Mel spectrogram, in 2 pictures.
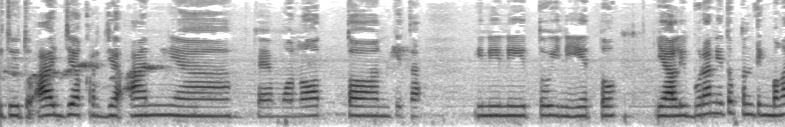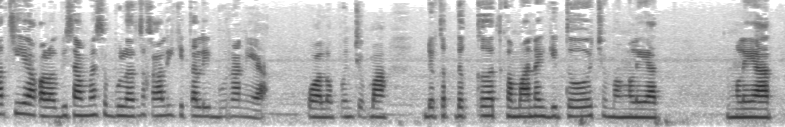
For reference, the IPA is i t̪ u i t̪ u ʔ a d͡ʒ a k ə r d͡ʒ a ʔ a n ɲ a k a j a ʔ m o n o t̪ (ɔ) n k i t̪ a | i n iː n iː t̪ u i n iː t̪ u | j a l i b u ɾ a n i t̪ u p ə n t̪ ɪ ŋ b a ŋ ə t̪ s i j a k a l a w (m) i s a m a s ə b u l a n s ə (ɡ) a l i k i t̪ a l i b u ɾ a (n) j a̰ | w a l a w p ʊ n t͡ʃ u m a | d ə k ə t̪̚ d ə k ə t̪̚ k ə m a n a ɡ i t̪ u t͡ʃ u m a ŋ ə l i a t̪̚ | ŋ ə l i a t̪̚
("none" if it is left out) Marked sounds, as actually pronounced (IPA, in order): ɔ, b, k, n

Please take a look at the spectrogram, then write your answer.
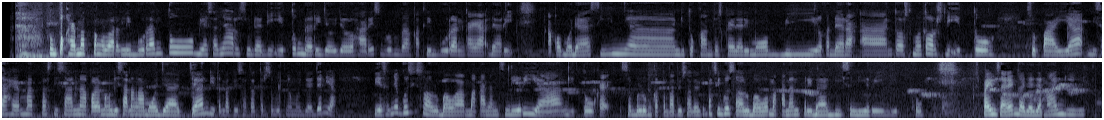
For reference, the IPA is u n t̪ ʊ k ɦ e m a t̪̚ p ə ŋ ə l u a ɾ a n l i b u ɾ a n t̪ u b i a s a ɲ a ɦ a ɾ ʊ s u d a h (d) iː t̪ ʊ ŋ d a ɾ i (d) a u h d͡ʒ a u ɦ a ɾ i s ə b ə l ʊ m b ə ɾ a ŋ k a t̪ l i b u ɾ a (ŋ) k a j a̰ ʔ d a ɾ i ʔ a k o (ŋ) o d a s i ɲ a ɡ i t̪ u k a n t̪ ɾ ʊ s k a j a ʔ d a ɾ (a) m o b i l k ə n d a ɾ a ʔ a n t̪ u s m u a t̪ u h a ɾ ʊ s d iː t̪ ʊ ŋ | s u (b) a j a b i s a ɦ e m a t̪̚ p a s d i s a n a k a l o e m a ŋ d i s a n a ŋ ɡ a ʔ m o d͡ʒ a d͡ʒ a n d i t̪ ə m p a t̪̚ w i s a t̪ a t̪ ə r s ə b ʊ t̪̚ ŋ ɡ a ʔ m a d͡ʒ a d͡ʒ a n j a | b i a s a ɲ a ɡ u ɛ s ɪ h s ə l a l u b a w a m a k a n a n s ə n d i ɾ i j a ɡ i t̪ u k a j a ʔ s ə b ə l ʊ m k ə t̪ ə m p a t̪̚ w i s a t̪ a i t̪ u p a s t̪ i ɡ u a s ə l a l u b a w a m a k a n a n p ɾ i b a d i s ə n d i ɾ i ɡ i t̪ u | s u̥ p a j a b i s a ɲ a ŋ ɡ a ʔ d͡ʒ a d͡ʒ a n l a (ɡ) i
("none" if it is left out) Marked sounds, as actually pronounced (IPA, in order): d, d͡ʒ, n, m, i, p, ɡ

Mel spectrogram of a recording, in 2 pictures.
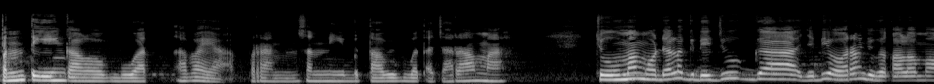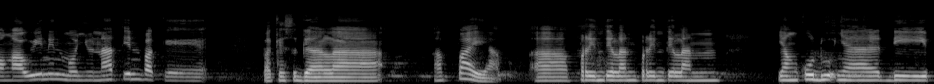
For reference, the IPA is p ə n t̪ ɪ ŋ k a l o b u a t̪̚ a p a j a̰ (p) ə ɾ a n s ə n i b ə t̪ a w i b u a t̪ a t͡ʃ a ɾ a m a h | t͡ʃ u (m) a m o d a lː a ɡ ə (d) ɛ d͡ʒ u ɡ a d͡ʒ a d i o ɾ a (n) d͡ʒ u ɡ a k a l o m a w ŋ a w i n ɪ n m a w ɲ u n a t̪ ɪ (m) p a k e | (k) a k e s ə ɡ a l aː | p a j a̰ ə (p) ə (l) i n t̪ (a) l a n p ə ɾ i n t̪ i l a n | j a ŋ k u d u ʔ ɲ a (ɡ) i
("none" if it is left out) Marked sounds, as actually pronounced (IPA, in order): p, m, d, ŋ, n, p, p, ɾ, i, d

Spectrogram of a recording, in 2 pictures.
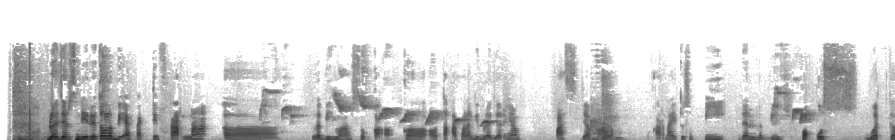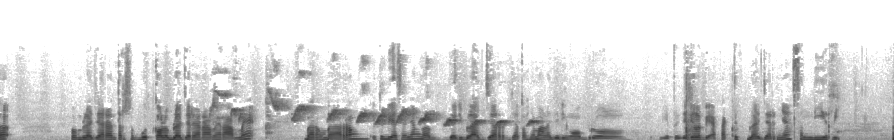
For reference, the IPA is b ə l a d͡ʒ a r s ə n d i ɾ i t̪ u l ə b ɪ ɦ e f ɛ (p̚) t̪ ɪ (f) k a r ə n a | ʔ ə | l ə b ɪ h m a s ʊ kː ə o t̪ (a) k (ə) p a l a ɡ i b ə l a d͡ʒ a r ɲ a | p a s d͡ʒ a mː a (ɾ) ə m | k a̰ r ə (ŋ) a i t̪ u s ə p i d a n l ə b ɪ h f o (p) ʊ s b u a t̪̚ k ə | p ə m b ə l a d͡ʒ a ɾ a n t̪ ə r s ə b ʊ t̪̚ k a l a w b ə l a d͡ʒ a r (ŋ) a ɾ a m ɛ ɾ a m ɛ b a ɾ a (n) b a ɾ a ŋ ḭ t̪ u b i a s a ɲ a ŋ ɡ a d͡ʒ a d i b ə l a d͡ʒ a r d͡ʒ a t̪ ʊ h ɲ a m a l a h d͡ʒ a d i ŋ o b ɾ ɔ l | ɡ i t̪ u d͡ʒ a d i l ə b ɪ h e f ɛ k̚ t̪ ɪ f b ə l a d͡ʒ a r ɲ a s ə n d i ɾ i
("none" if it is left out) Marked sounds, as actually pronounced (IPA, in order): k̚, f, a, a, l, n, k, ɲ, ŋ

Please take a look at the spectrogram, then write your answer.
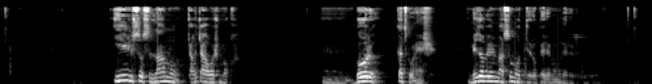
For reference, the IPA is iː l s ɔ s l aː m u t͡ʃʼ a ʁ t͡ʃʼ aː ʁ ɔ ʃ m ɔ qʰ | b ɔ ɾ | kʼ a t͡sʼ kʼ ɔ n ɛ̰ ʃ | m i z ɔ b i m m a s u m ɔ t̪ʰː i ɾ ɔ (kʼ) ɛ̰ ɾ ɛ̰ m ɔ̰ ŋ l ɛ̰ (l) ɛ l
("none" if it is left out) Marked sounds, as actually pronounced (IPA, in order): pʼ, ɾ

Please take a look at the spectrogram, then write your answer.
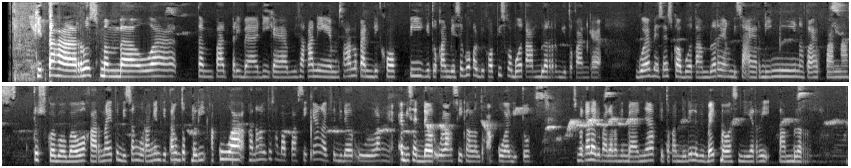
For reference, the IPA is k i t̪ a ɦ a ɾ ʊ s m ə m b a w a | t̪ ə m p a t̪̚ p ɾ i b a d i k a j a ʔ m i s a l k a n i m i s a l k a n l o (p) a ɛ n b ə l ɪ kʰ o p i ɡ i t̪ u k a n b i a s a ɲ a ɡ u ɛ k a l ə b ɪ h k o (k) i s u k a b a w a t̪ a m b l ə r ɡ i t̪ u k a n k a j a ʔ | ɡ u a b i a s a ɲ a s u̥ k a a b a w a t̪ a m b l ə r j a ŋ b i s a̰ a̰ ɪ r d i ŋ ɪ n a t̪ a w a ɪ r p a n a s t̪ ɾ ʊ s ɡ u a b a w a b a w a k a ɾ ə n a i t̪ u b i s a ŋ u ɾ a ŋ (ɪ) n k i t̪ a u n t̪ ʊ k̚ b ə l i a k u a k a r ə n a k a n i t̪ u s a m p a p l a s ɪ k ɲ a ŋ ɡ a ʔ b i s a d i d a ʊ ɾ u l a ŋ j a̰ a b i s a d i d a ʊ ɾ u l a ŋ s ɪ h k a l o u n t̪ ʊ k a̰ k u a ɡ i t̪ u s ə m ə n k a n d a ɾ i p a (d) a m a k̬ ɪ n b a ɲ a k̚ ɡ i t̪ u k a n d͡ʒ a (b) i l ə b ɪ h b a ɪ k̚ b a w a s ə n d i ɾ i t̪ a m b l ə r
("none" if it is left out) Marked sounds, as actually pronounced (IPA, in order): p, p, ɪ, d, d

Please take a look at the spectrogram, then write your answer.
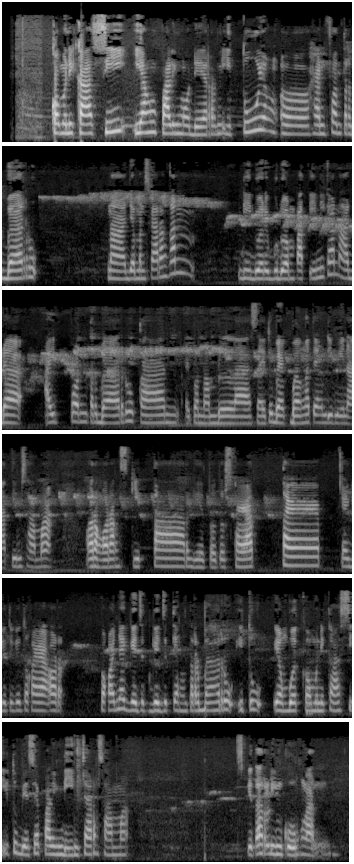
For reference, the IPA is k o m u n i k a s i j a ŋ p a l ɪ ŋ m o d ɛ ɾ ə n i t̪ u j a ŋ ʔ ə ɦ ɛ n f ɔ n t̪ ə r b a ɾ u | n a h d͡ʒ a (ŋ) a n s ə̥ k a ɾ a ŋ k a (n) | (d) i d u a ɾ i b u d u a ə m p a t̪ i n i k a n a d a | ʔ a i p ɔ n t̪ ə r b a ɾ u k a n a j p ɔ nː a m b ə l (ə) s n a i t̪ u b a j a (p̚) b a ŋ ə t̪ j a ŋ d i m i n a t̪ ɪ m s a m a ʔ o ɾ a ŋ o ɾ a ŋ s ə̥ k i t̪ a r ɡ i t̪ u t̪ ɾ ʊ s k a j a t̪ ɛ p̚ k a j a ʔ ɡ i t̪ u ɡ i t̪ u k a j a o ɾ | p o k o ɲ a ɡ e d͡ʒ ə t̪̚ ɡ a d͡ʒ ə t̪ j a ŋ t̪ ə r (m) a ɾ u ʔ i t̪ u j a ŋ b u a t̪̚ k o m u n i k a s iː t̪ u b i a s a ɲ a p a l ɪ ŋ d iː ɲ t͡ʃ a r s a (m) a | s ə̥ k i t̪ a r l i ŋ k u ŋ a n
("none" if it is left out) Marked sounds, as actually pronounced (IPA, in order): m, n, d, a, k̚, b, m

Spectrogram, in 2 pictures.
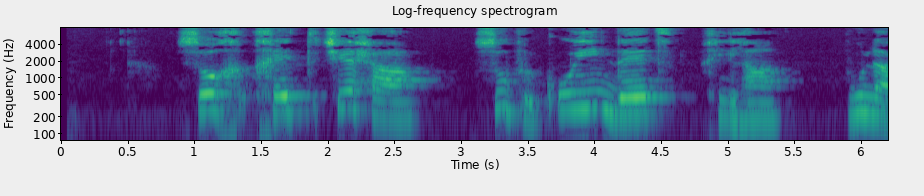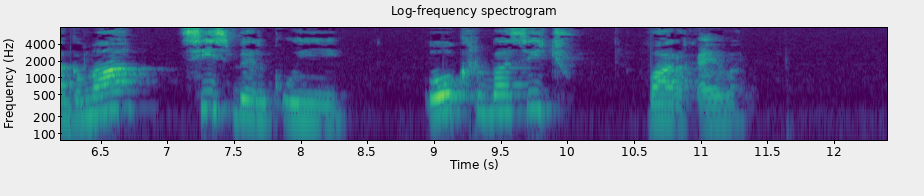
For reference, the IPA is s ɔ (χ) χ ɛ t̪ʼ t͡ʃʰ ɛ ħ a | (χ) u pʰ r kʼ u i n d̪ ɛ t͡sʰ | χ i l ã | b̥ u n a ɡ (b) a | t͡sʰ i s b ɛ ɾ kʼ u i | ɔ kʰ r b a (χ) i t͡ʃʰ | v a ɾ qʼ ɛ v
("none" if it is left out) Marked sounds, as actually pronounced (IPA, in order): χ, s, m, s

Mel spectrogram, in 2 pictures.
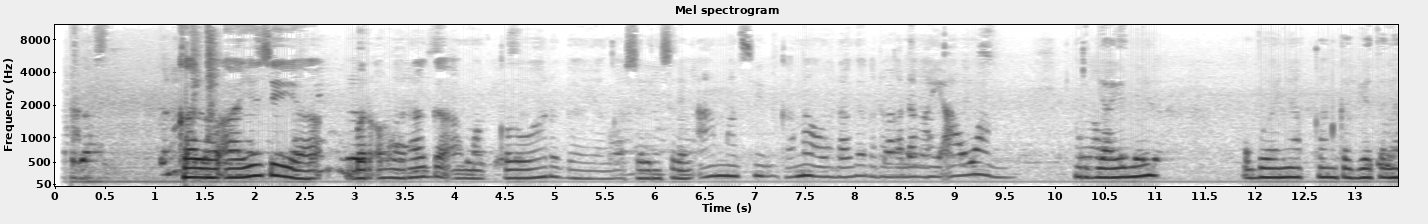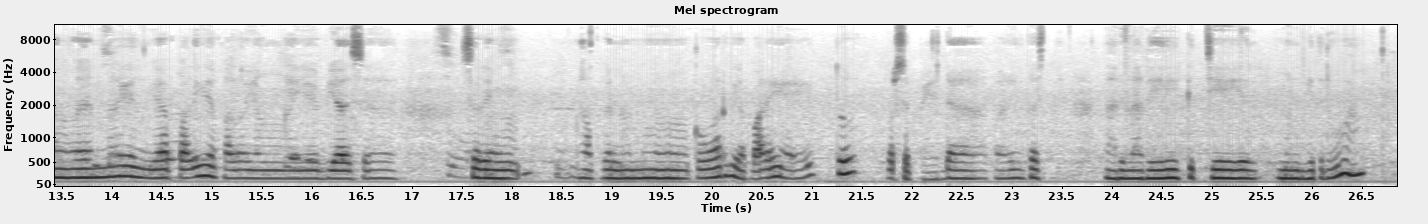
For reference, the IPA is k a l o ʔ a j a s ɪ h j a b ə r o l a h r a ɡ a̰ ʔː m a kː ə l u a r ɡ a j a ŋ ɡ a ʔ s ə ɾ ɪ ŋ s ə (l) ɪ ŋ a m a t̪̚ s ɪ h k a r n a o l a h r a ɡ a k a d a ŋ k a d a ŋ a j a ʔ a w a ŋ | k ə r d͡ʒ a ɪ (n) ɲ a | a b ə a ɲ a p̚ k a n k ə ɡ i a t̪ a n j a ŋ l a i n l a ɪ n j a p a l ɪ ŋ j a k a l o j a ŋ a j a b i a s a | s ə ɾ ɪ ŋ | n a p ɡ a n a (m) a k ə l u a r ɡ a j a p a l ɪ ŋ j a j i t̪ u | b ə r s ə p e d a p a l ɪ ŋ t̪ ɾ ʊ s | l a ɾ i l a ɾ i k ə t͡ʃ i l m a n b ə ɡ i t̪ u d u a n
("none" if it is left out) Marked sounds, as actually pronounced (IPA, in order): ɾ, n, m

